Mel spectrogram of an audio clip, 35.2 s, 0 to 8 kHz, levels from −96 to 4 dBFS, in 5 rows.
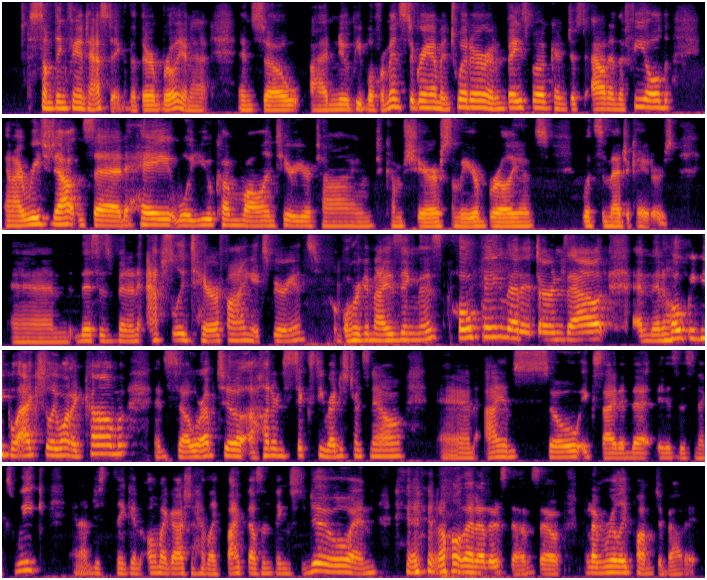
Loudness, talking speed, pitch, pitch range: -22 LUFS, 195 wpm, 150 Hz, 130-180 Hz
